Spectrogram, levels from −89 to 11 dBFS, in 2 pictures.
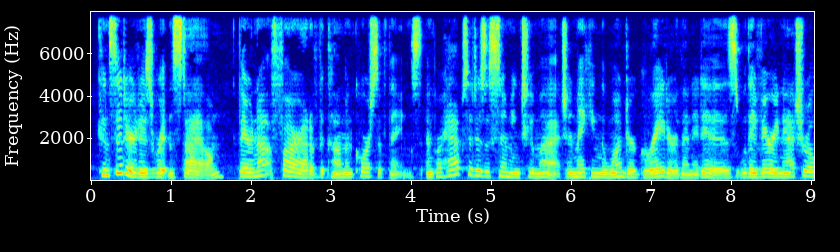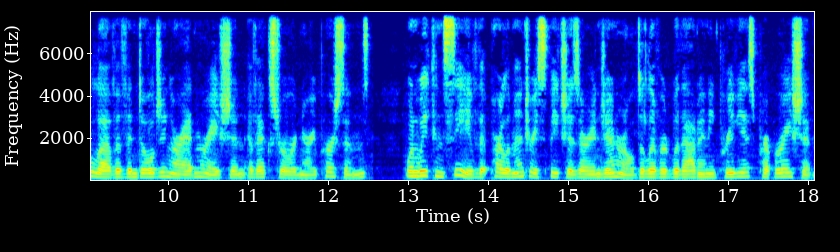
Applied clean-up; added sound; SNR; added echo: none; none; none; none.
